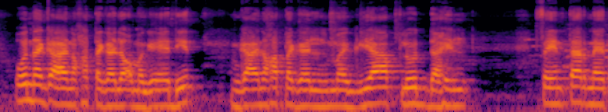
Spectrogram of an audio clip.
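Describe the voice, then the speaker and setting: Over noticeable background noise, a man speaks in a high, monotone, flat voice at a moderate pace. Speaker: YouTuber. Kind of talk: casual vlog update. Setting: at home. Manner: halting.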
